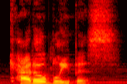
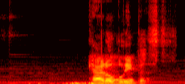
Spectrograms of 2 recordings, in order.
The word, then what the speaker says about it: Catoblepus: Let's hear what they say, how they pronounce it, because I want to make sure I pronounce it right. Every single time I'm looking at it, I'm like, I don't know how to pronounce this. Yeah. Oh, it's Catoblepus. I guess is how you pronounce it.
